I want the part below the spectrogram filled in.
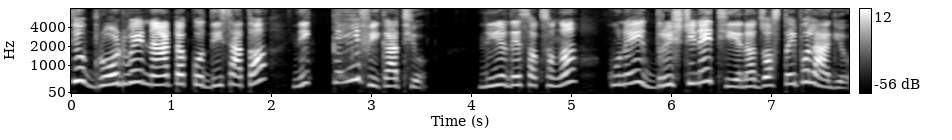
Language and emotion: Nepali, disgusted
